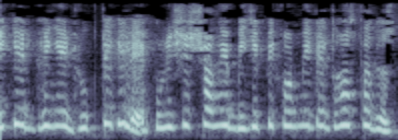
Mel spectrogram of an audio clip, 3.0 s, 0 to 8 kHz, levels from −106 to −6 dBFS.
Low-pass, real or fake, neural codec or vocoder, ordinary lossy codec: 7.2 kHz; fake; vocoder, 22.05 kHz, 80 mel bands, HiFi-GAN; MP3, 32 kbps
